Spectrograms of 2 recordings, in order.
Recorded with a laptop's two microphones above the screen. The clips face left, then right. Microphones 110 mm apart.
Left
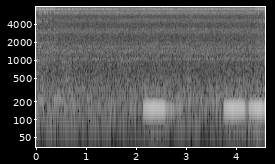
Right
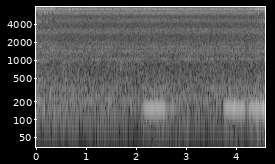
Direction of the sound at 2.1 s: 25° left (ahead or behind).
